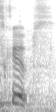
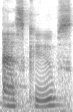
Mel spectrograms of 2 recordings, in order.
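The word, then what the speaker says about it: S.Coups: Which includes scoops. The name escoops comes from his name central the s and coup d' detect which means great success as everyone knows but also not pronounced like coup.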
